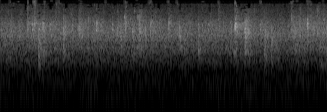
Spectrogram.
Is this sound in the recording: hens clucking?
no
